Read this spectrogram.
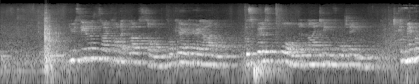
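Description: A woman sings in a large hall.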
